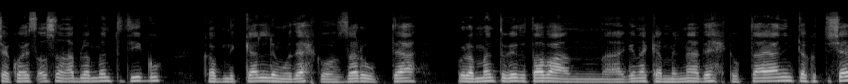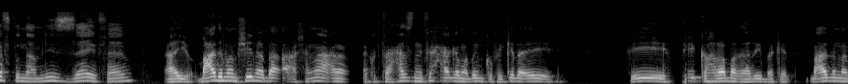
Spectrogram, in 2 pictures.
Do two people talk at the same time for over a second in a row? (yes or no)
no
